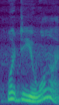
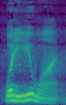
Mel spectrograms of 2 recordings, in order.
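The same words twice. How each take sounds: First: The question sounds warm and caring. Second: The question sounds annoyed and dismissive. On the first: The asker wants to serve and give. The speaker calls it right. "I think he says" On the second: The asker does not want to help. The speaker calls it wrong. "I don't think that's the tone Jesus had"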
